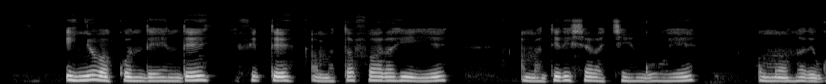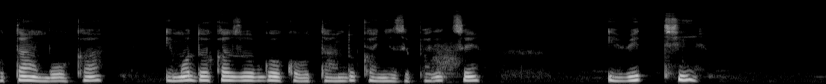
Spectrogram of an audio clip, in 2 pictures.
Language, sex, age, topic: Kinyarwanda, female, 25-35, government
